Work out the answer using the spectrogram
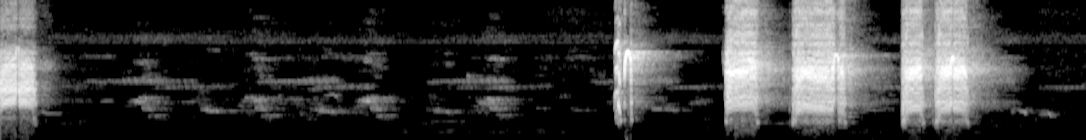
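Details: Grey francolin (teetar, ghogha teetar) call meant to prompt other francolins to start calling: a short harsh burst, a pause with faint soft chirps, then three loud rasping notes in quick succession.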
